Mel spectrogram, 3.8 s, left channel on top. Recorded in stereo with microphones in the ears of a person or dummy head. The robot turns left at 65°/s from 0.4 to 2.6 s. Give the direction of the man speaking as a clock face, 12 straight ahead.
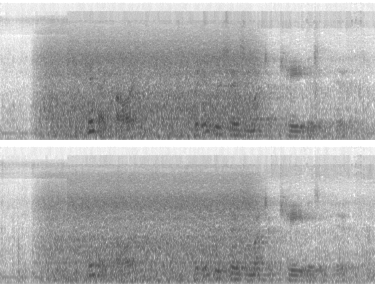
8 o'clock.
